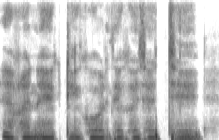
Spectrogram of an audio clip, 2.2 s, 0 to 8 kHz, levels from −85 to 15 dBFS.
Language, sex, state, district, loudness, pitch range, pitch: Bengali, female, Assam, Hailakandi, -19 LUFS, 200-205 Hz, 200 Hz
